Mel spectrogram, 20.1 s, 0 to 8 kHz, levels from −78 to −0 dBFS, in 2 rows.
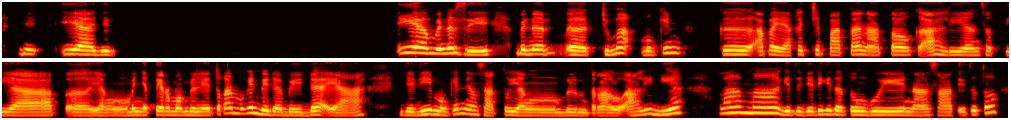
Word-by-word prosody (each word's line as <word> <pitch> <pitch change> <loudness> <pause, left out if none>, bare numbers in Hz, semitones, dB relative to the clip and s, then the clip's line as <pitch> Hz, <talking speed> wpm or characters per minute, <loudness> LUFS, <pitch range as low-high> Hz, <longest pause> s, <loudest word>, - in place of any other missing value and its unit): Jed 230 -1 -2 0.2
iya 220 -3 +4
jed 200 0 +1 2.8
Iya 300 +1 +7 0.2
benar 265 +2 +8
sih, 195 -1 +4 0.4
benar, 230 0 +3 0.2
eee, 200 -2 +6 0.2
cuma 270 +7 0
mungkin 195 +10 -3 0.5
ke 215 - +1 0.3
apa 210 +2 -1
ya 180 -2 0
kecepatan 210 0 -3
atau 200 0 -1
keahlian 185 -4 -1
setiap, 170 -2 -2
eee, 165 -1 -2
yang 165 0 -4 0.2
menyetir 185 +1 0
mobilnya 180 -1 0
itu - - -16
kan 275 - +3
mungkin 275 +2 +1
beda-beda 180 -4 +1
ya. - - -2 0.4
Jadi 185 +5 +1
mungkin 210 +4 -1
yang 220 - -3
1 185 - -5
yang 165 -2 0 0.3
belum 160 -1 -5
terlalu 155 0 -2
ahli 190 +8 -2
dia 240 +8 +3 0.4
lama 290 0 +1
gitu 195 -5 -1
jadi 185 +3 -2
kita 220 -2 +3
tungguin. 185 -1 0
Nah 170 0 -2
saat 170 -2 -5
itu 210 +4 -3
tuh, 305 +7 +1
195 Hz, 130 wpm, -24 LUFS, 180-230 Hz, 2.8 s, benar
